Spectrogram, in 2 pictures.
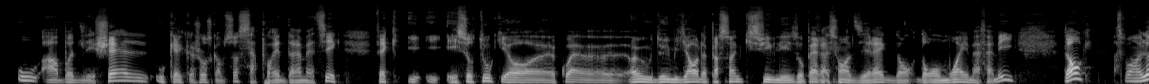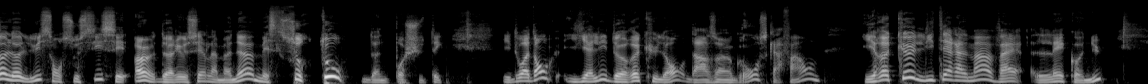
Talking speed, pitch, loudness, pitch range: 205 wpm, 115 Hz, -25 LUFS, 105-165 Hz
